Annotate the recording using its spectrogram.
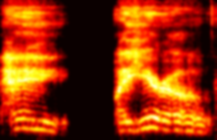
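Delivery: soft, high, faint drawl; weak wounded greeting. Acted. Wounded Ladon to his rescuer, weak greeting. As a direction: greet your rescuer with little strength.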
